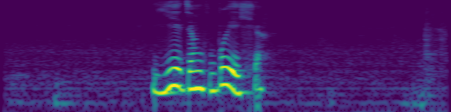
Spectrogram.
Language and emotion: Russian, positive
